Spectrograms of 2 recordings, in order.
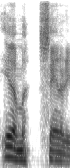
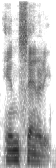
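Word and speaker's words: Imsanity: another one is insanity that's im sanity not insanity both of these once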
